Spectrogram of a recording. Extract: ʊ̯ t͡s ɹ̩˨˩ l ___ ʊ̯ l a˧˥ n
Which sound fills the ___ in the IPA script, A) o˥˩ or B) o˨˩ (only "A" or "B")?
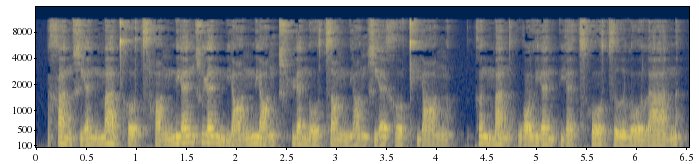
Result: A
